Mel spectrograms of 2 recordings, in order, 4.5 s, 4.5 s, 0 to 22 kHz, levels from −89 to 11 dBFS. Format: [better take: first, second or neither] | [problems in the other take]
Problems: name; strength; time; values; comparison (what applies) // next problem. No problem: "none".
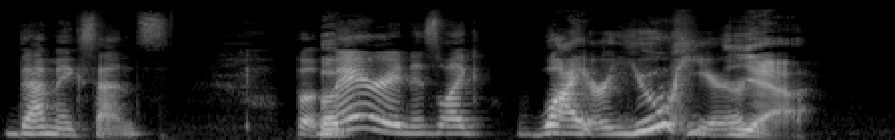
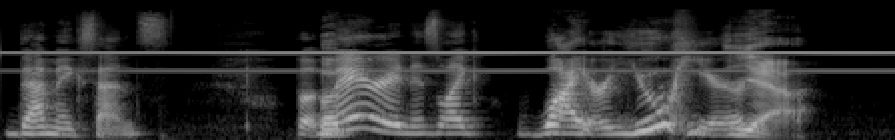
first | high-pitched whine; loud; throughout; 4.5 kHz, 7 dB below the speech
